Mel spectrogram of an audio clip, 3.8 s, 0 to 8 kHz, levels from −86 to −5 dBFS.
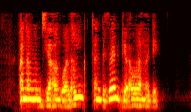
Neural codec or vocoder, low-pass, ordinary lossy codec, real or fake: codec, 16 kHz, 0.5 kbps, FreqCodec, smaller model; 7.2 kHz; MP3, 24 kbps; fake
